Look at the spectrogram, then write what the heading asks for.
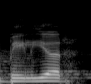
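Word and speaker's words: bailler: तो इट्स a French word बैलियर, उससे निकल के आया. उसका प्रोनाउंसिएशन बॉलियर नहीं होता, BALL, बॉलियर नहीं होता, बेलियर होता है, तो उसी से वर्ड मिला बेलमेंट.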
